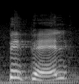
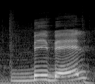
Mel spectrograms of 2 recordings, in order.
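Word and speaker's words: Pépel: un certain caractère donc ils le surnomment ppl et non pas bébel j'essaie de vous prononcer vraiment comme ça bébel pepel oui c'est compliqué donc ppl et son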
